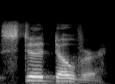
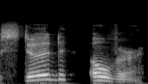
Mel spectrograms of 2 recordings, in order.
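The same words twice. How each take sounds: First: The D runs straight into the next word. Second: A pause separates the two words. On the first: The speaker calls it right. "connect the D to the word over" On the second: The speaker calls it wrong. "you're pausing in between there"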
